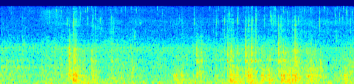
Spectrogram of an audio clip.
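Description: Scallops sizzling in a hot sauté pan, with a few soft clicks as a spatula moves scallops into a stainless steel steamer basket.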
